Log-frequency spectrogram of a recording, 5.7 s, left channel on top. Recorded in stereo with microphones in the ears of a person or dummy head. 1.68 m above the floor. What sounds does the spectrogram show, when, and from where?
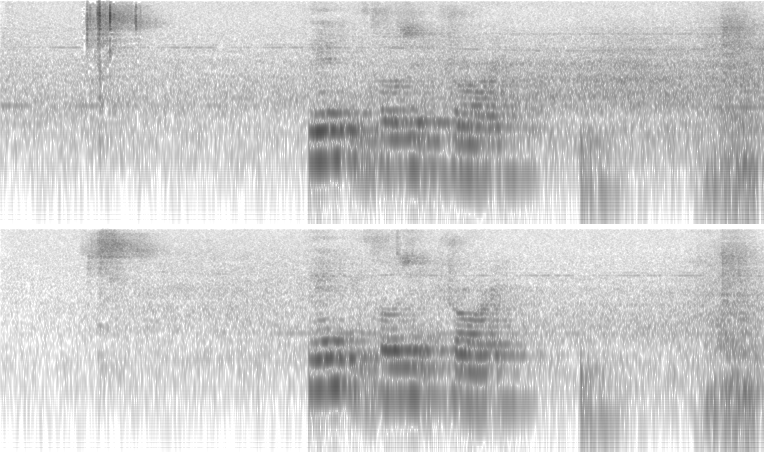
0.6 s crumpling: 70° left (ahead or behind), 0.5 m
2.3 s a drawer: 25° right (ahead or behind), 0.8 m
